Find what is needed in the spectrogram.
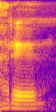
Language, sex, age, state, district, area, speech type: Bodo, male, 45-60, Assam, Baksa, rural, spontaneous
